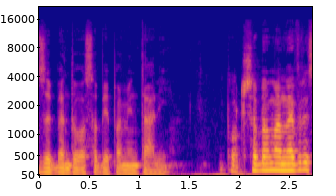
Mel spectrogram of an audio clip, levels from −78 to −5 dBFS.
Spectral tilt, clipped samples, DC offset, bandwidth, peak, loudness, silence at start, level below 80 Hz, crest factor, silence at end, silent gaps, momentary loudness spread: -6.5 dB/octave; under 0.1%; under 0.1%; 13.5 kHz; -4 dBFS; -20 LUFS; 0 s; -40 dBFS; 16 dB; 0 s; none; 15 LU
